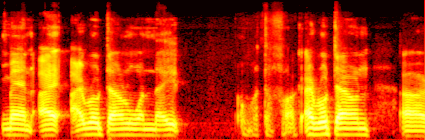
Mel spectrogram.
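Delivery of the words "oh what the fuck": whispered to himself, much softer; muttered whisper. Real, not acted. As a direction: whisper it like you lost your train of thought. Forgets what he wrote, muttered.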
